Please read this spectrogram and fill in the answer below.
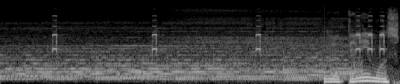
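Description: Calm background music with sustained synth tones, over which a countdown timer gives three short high beeps about a second apart, marking the last seconds of an exercise interval. A man's voice starts near the end.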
